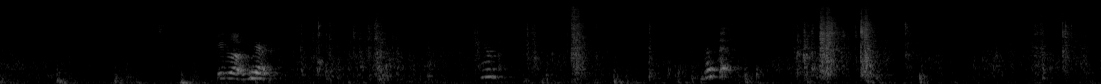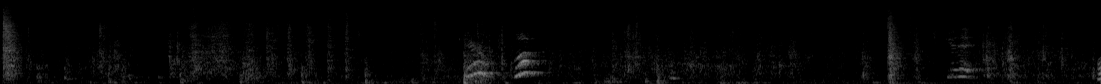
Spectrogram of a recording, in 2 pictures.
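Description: Wrapping paper crinkling and tearing in short, scattered crackles as a dog rips into a present, with a few brief exclamations from a person.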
